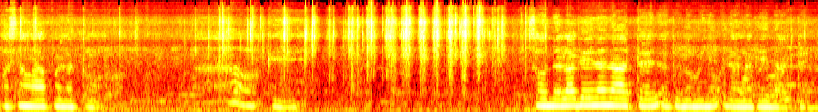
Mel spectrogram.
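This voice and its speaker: A woman's voice: a little high, fairly even intonation, a little slow, pauses often, warm tone, slight background noise, poor audio. A Filipino woman vlogger chatting casually to her viewers as she films a food challenge. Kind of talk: casual vlog talk to viewers.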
